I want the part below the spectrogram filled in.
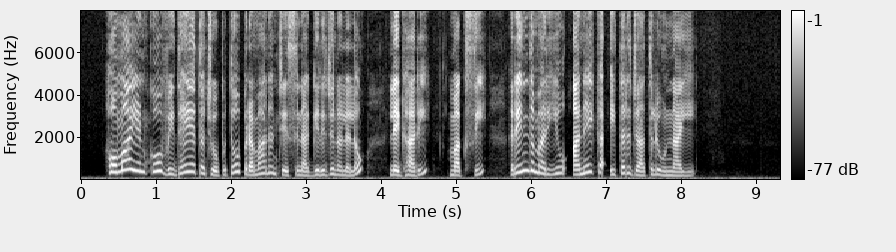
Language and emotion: Telugu, neutral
